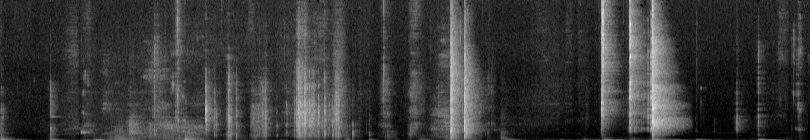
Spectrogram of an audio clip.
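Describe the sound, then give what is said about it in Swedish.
Beer being poured: a run of crackling, clicking bursts and short fizzy hisses, with two louder sharp hisses near the end. Nobody speaks. “Jag häller upp min öl yes.”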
